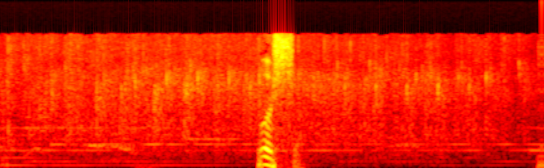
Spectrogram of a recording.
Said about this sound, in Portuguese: Aplaude ele, aplaude.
